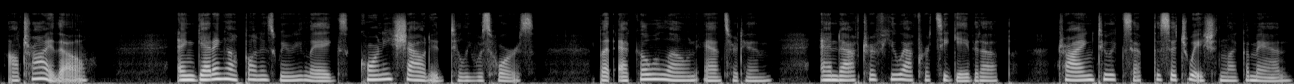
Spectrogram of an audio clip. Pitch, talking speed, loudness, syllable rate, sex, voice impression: 195 Hz, 175 wpm, -19 LUFS, 5.2 syllables/s, female, very feminine, very middle-aged, very thin, slightly tensed, slightly weak, bright, very soft, clear, fluent, slightly raspy, cute, very intellectual, very refreshing, sincere, very calm, very friendly, very reassuring, very unique, very elegant, slightly wild, very sweet, lively, very kind, very modest, light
